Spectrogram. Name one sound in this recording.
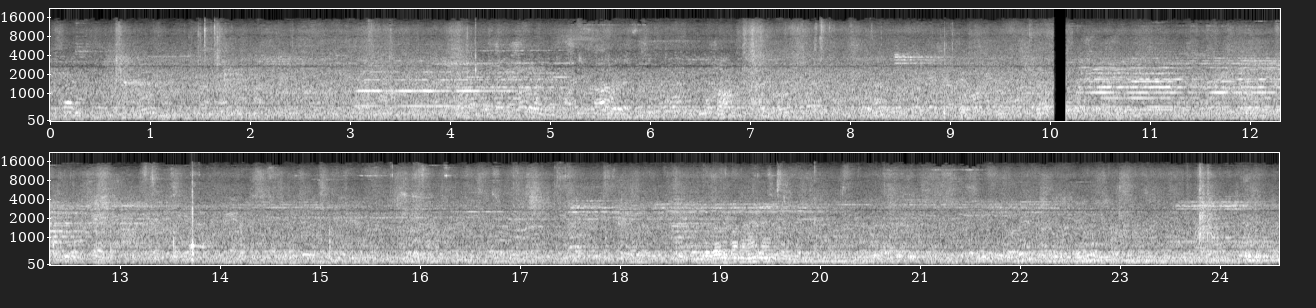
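A crowd of men chatter all around.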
